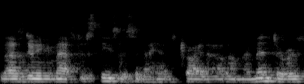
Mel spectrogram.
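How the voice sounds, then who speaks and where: Talking very fast, a man with an American accent has a medium pitch and a dark, mellow tone. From New York State. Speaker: professor. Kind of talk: lecture. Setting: lecture hall with audience. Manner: conversational.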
